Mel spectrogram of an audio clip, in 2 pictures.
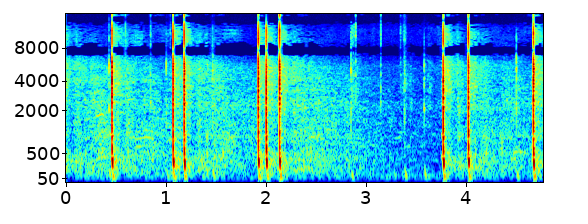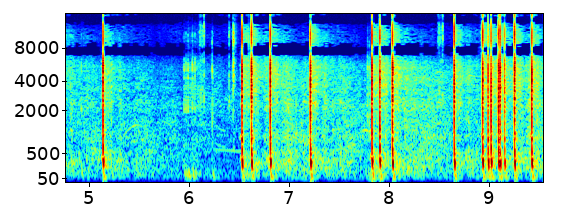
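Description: Aerial fireworks bursting in a string of sharp bangs at irregular intervals, with a short lull in the middle and a rapid cluster of bangs near the end.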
